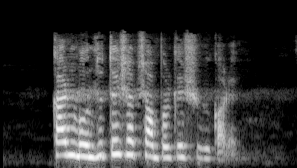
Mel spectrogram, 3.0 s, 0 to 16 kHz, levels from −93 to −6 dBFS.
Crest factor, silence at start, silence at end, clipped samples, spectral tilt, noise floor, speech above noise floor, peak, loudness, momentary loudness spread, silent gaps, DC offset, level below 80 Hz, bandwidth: 16 dB; 0.55 s; 0.65 s; under 0.1%; -4 dB/octave; -70 dBFS; 55 dB; -2 dBFS; -16 LUFS; 15 LU; none; under 0.1%; -66 dBFS; 8 kHz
